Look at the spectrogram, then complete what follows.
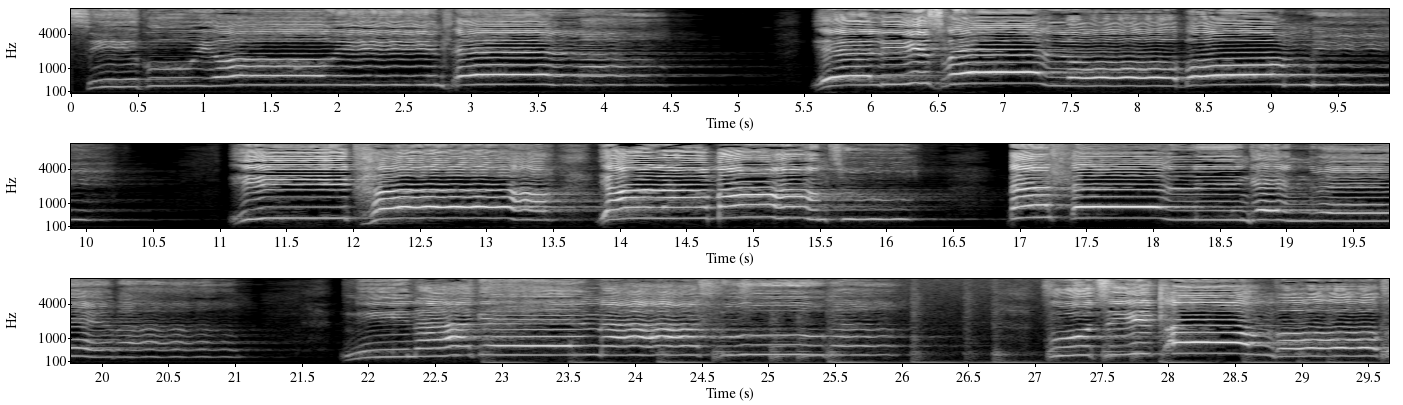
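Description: A woman singing unaccompanied: phrases of held, wavering notes about four to five seconds long, each followed by a short pause. After about twenty-three seconds a low, pulsing bass tone comes in beneath the voice.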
